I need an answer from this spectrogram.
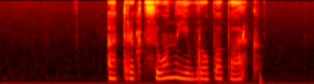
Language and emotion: Russian, neutral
